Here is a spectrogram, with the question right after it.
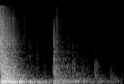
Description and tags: Plastic, jerrycan, percussions, hit, kick, home made, cottage, cellar, wood shed
cottage, made, wood, kick, Plastic, hit, percussions, home, cellar, jerrycan, shed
